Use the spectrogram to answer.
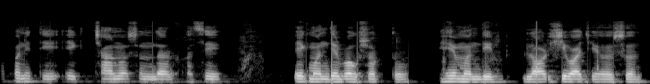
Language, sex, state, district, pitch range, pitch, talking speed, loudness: Marathi, male, Maharashtra, Dhule, 120-130 Hz, 125 Hz, 145 wpm, -18 LUFS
